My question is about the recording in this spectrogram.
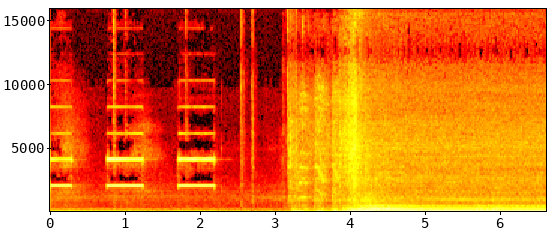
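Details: Honda EM1 after a compression test (readings around 210, gauge suspected faulty): three chimes, the starter cranks briefly and the engine catches into a steady, even idle; sounds like a healthy start.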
